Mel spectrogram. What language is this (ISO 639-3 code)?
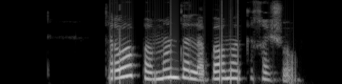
pus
